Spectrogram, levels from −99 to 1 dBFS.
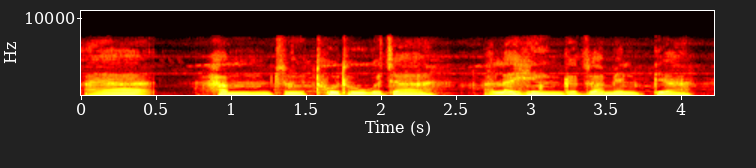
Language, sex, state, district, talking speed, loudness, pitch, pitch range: Wancho, male, Arunachal Pradesh, Longding, 185 wpm, -19 LUFS, 130 Hz, 125-135 Hz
